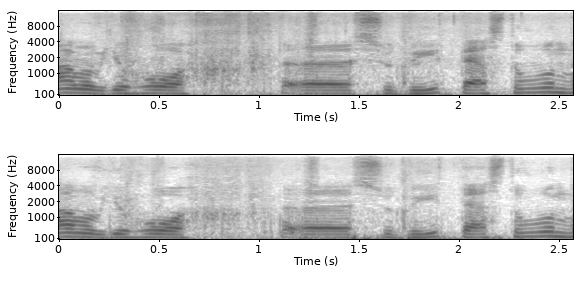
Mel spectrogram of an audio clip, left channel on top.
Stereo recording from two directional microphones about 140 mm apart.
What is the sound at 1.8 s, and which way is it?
Speech, 30° right (ahead or behind).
